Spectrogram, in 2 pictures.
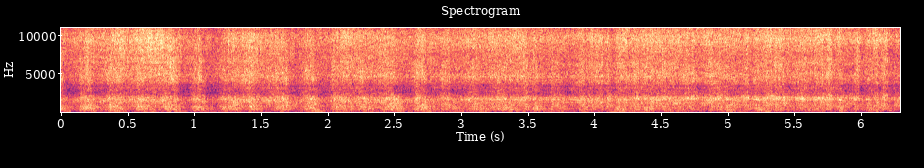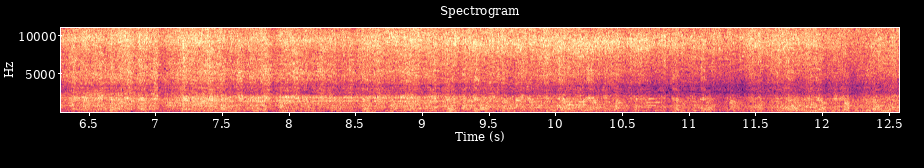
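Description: Carriages rumble and clatter along the rails.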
